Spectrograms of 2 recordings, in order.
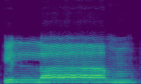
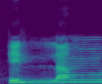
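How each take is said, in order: First: The vowel after the double l is drawn out long. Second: The vowel after the double l is kept short. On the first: The speaker calls it wrong. "tidak boleh" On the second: The speaker calls it right. "yang betul"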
